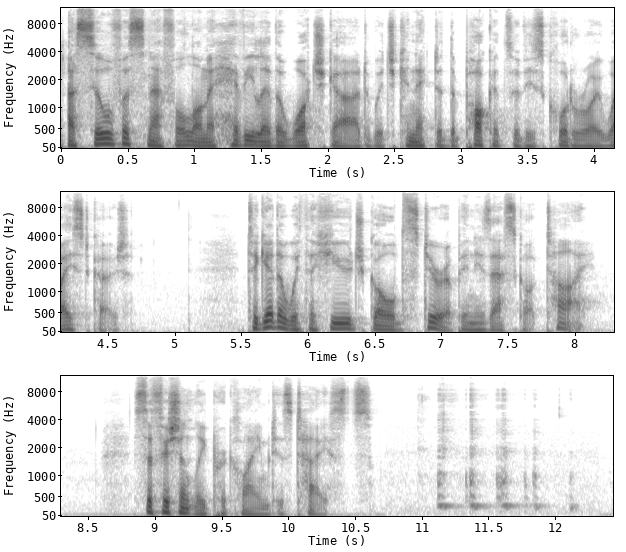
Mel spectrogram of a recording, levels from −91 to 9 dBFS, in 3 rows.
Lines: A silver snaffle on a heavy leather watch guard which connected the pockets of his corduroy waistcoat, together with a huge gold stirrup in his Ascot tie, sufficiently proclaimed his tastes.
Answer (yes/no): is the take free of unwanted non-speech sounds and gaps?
no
